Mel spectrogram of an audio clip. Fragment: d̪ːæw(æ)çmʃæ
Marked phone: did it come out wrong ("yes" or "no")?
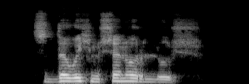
yes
